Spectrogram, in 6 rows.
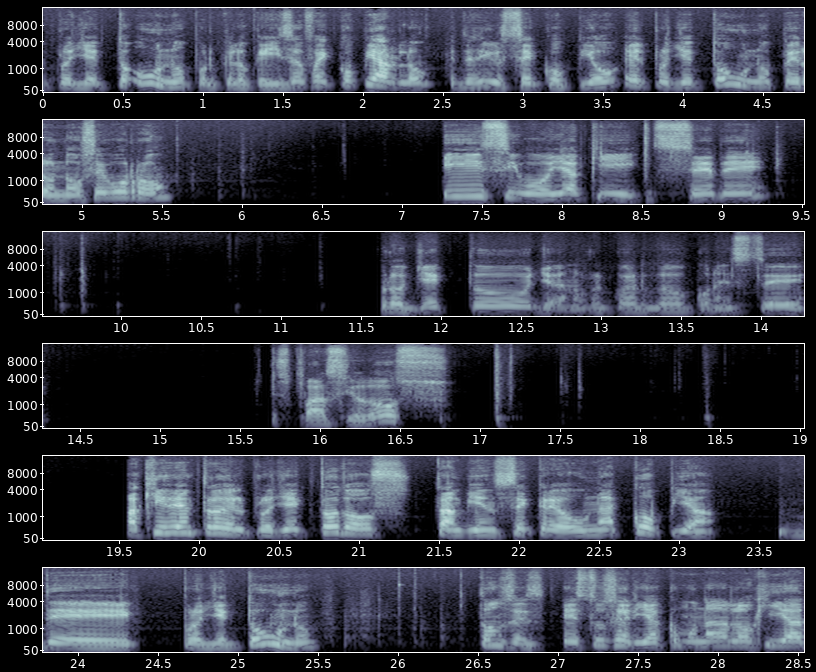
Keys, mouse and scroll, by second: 5.5 click, 8.0-11.7 typing, 13.8 typing, 15.7-20.1 typing, 22.4-24.7 drag, 26.0 click.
